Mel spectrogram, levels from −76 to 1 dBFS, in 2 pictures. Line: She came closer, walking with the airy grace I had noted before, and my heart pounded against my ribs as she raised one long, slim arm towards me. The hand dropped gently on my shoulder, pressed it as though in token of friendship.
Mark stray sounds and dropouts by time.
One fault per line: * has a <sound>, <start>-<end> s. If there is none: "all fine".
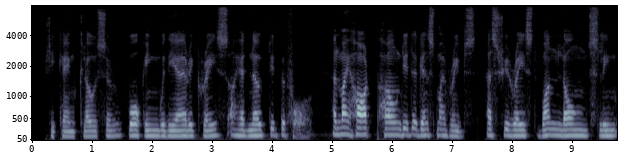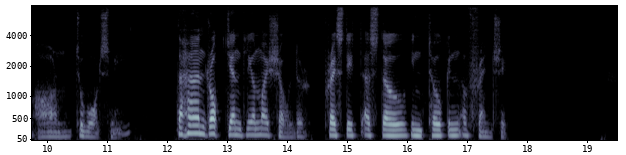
all fine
